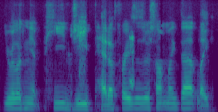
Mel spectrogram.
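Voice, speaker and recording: A man's voice: medium pitch, little pitch movement, a little fast, dark tone, a little hiss or hum. A man hosting a casual gaming chat, swearing freely and mimicking his friends. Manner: loose, profane, mimics friends. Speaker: podcast host. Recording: dull lo-fi stream audio.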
